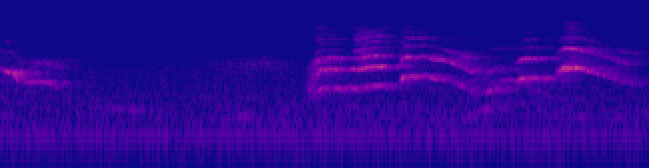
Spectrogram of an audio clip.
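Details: Playing Cavalier King Charles Spaniel puppies, five blenheim littermates in a home puppy pen, give loud, high, bending yelps: one short cry, a pause, then a run of three sliding, whine-like calls in quick succession with a faint hum beneath.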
